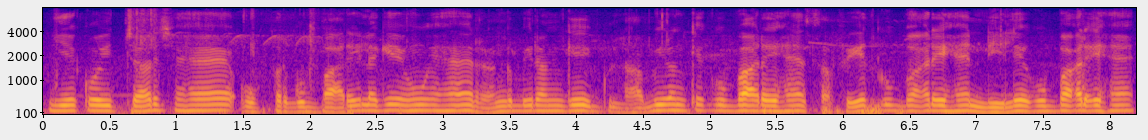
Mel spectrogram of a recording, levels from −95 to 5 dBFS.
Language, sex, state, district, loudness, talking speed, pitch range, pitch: Hindi, male, Delhi, New Delhi, -18 LUFS, 160 wpm, 140-155 Hz, 150 Hz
